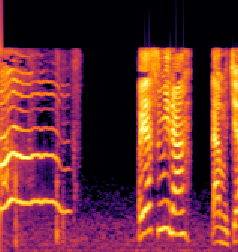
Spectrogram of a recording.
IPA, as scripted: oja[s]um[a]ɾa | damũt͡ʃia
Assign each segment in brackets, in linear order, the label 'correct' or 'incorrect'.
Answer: correct, incorrect: i

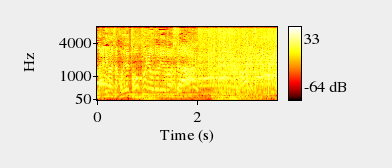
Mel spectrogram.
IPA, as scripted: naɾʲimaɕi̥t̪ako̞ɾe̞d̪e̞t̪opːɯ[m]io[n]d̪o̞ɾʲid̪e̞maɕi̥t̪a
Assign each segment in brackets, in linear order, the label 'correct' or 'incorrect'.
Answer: incorrect: ɲ, incorrect: none

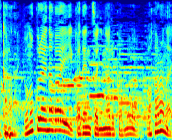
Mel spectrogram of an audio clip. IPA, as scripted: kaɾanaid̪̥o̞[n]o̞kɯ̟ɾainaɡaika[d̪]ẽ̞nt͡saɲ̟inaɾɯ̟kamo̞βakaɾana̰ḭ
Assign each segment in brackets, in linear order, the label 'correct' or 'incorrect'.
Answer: correct, correct

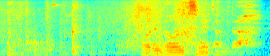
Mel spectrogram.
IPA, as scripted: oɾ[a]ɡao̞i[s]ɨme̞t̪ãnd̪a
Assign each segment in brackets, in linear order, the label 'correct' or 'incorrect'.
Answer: incorrect: e, incorrect: t͡s

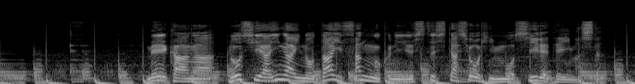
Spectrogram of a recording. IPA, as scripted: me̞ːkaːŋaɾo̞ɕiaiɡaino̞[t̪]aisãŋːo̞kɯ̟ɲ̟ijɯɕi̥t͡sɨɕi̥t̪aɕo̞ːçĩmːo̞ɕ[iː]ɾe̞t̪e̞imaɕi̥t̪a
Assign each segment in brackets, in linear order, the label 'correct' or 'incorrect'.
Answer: incorrect: d̪, correct

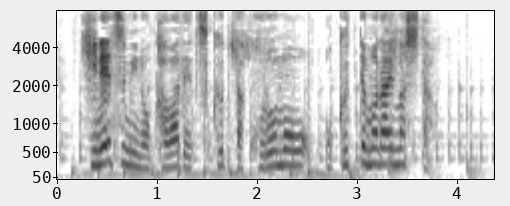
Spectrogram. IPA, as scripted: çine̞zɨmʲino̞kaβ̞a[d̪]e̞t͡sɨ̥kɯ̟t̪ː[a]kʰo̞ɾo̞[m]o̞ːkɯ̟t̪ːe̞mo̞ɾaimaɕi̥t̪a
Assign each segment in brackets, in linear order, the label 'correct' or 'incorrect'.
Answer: correct, correct, correct

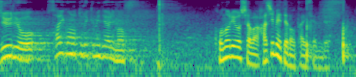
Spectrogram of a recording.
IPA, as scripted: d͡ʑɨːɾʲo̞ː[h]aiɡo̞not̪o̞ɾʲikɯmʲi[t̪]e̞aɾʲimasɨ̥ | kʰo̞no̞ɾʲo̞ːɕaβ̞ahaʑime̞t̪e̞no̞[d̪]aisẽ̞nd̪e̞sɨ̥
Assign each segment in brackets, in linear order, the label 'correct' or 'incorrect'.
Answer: incorrect: s, incorrect: d̪, incorrect: t̪

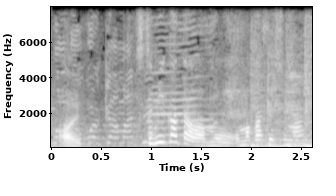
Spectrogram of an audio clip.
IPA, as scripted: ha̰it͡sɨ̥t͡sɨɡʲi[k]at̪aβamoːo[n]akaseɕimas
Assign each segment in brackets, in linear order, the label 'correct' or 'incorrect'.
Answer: correct, incorrect: m

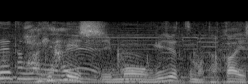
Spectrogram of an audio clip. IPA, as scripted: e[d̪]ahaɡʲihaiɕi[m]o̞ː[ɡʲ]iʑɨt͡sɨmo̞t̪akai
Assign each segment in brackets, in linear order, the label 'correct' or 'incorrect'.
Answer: incorrect: t̪, correct, correct

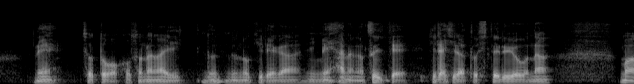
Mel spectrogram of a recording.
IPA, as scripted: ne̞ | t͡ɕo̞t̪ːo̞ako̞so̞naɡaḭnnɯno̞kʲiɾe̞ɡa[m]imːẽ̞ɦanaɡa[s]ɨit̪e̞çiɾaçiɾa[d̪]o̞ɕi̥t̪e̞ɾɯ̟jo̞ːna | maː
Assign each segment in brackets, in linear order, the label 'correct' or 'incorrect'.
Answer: incorrect: ɲ, incorrect: t͡s, incorrect: t̪

